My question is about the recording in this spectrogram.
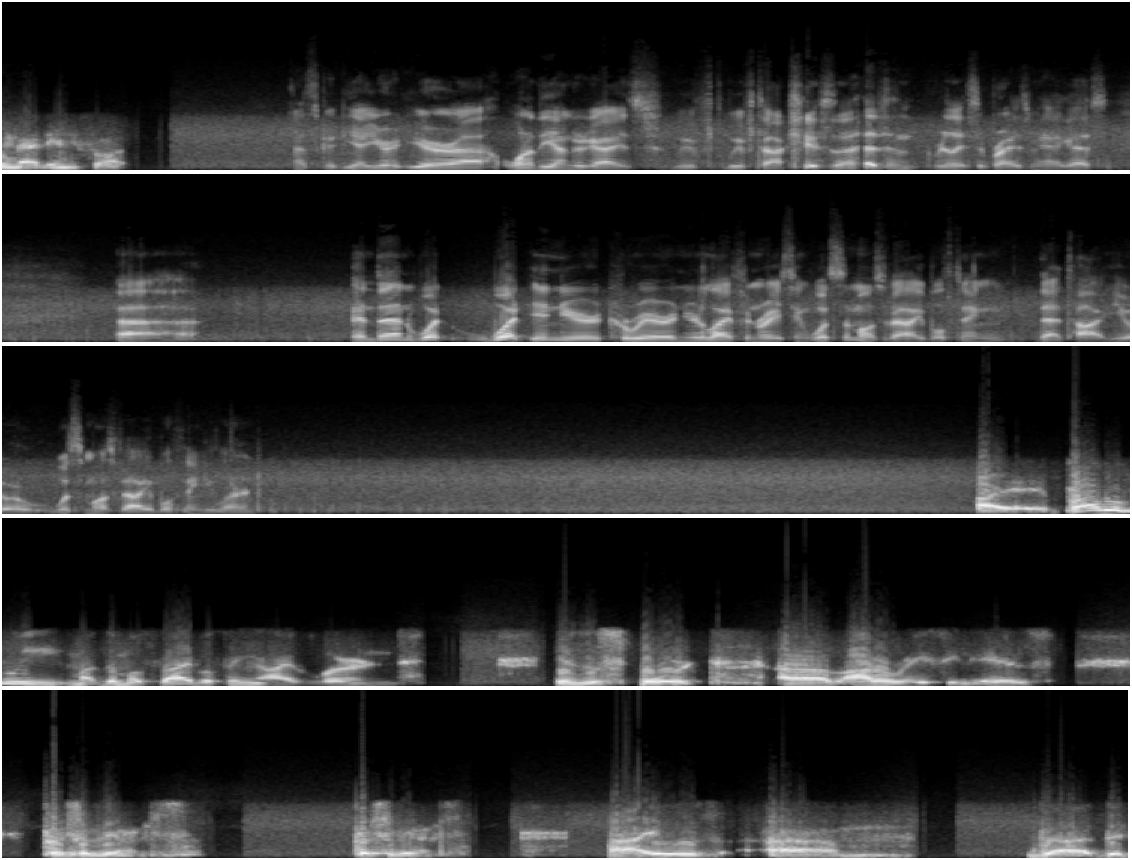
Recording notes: This interview was recorded during the early stages of Autoweek’s podcast, so ignore the format and interview recording quality.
